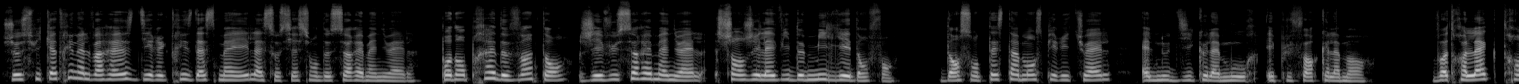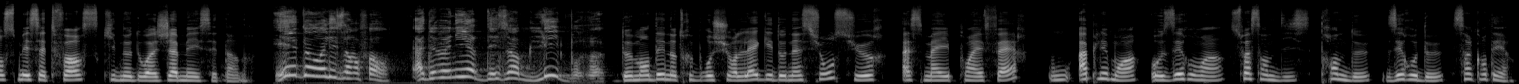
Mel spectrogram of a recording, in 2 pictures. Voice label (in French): Spot Voix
